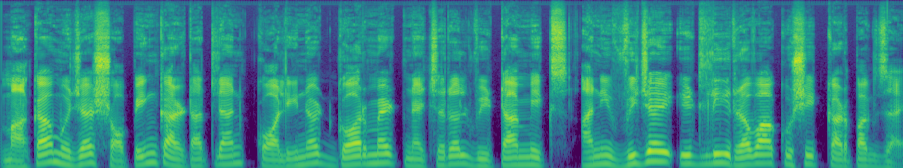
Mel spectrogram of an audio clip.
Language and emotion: Goan Konkani, neutral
